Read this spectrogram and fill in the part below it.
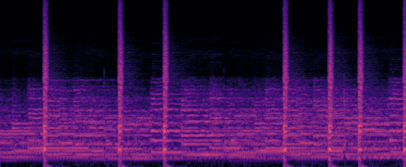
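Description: Sharp snare drum hits punctuate a looping, effected guitar sample in a sampled beat, about seven crisp cracks at uneven spacing over the steady, dense guitar bed.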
